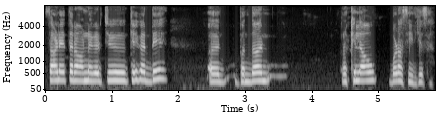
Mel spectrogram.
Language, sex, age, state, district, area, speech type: Dogri, female, 18-30, Jammu and Kashmir, Udhampur, rural, spontaneous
